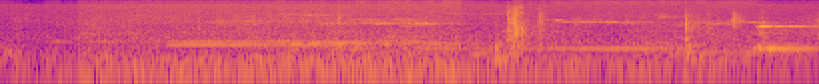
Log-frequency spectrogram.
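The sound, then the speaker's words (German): A doorbell rings and a front door opens: sustained chime tones ring out over a hissy background, joined by a few sharp clicks and knocks of the door hardware. “Deswegen klingele ich jetzt mal.”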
